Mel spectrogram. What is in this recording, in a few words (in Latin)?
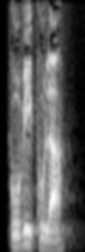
"cubicula", latin; santillana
